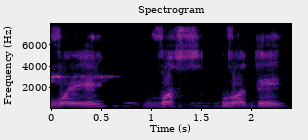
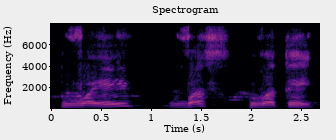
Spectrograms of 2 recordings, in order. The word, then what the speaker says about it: वैवस्वत: प्रहर तरा अधे ऐसा बोलेंगे अगला शब्द देखिए वैवस्वत वैवस्वत पहला जो वकार है उस पर आकार की मात्रा है व वस वत फिर से देखिए व वस वत हो गया वैवस्वत वैवस्वत अगला शब्द देखेंगे मन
